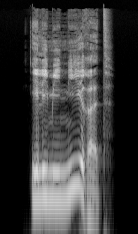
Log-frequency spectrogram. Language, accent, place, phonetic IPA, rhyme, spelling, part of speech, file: German, Germany, Berlin, [elimiˈniːʁət], -iːʁət, eliminieret, verb, De-eliminieret.ogg
- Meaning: second-person plural subjunctive I of eliminieren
